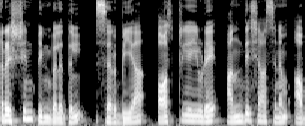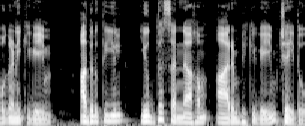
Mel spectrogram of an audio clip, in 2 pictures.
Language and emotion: Malayalam, neutral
